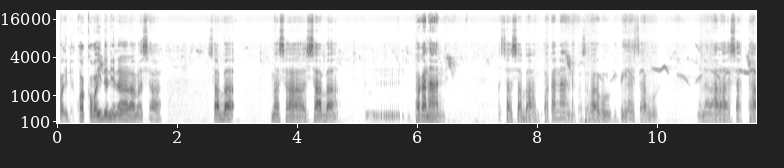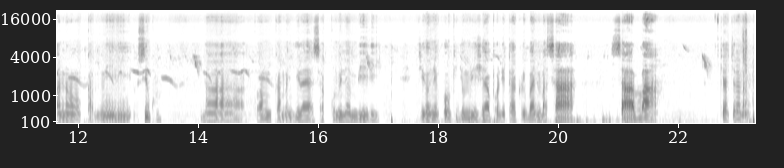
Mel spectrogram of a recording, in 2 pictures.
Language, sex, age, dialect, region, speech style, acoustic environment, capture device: Swahili, male, 25-34, Tanzania - Dar es Salaam, Tanzania, happy, nature; people talking, mobile / Linux / Chrome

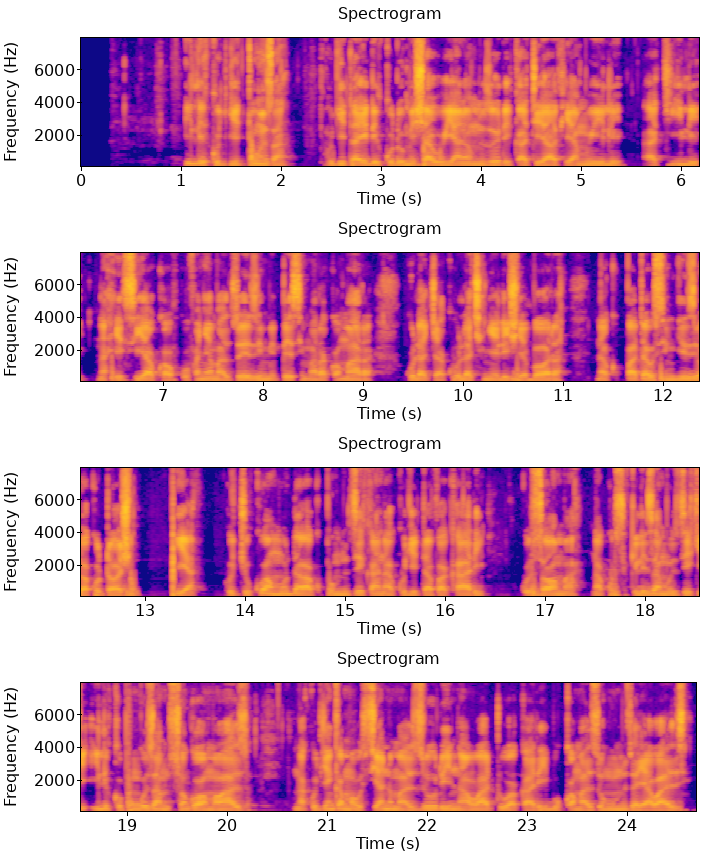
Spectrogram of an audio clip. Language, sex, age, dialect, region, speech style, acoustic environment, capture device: Swahili, male, 18-24, Kenya - Mombasa, Kenya, focused, silence, mobile / Linux / Chrome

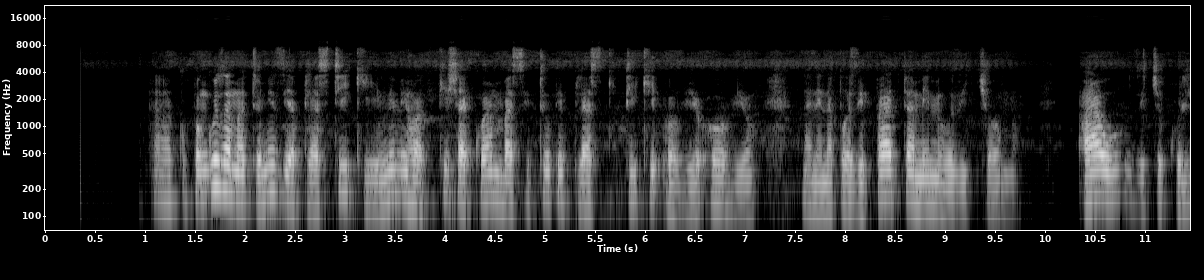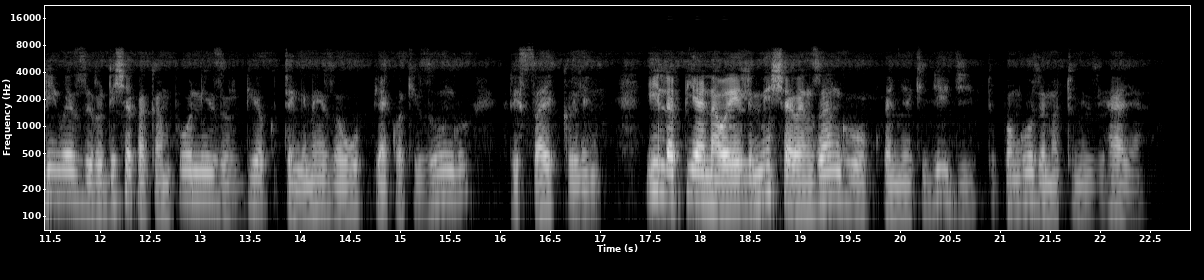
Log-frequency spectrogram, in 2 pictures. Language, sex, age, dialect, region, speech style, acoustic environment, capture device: Swahili, male, 35-44, Kenya - Mombasa, Kenya, happy; relaxed; focused, music; nature; silence, desktop / Windows / Edge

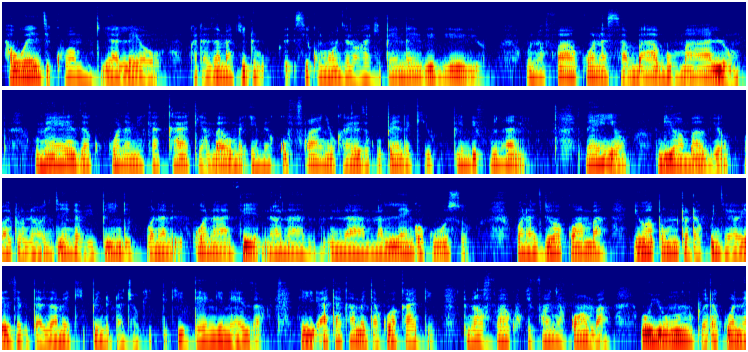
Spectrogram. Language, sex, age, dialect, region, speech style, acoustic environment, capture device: Swahili, male, 18-24, Kenya - Nairobi Sheng-influenced, Kenya, relaxed; focused; excited, silence; nature, mobile / Linux / Chrome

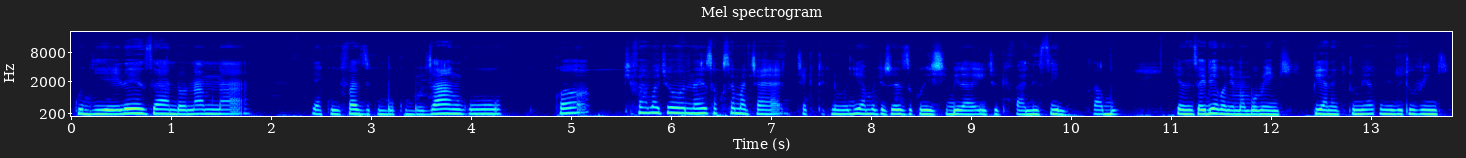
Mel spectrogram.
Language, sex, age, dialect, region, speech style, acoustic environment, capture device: Swahili, female, 18-24, Kenya - Nairobi Sheng-influenced, Kenya, relaxed, silence, mobile / Linux / Chrome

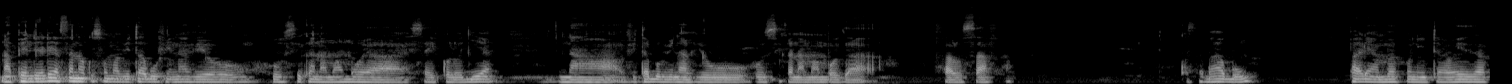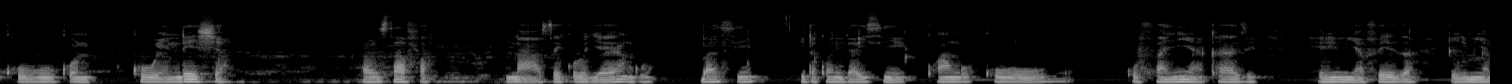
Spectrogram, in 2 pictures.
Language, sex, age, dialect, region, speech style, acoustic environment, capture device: Swahili, male, 25-34, Tanzania - Dar es Salaam, Tanzania, happy; excited; focused, traffic; silence, mobile / Linux / Chrome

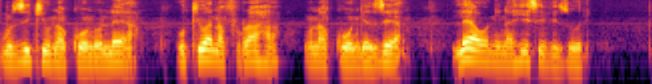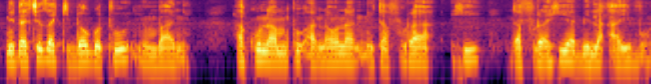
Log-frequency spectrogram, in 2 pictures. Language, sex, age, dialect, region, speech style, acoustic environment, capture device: Swahili, male, 18-24, Kenya - Mombasa, Kenya, relaxed, appliances, mobile / Linux / Chrome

